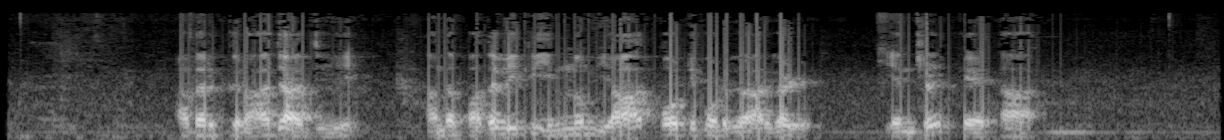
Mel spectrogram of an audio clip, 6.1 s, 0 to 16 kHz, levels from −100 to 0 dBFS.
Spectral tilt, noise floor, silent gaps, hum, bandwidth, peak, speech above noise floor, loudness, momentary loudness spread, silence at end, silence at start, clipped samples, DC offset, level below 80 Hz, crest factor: -5.5 dB/octave; -56 dBFS; none; none; 11.5 kHz; -6 dBFS; 32 dB; -25 LUFS; 12 LU; 0.7 s; 0.9 s; under 0.1%; under 0.1%; -54 dBFS; 20 dB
